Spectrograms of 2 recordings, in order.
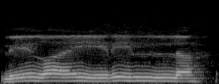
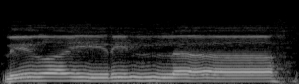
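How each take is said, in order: First: The final vowel is cut short at the stop. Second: The final vowel is held long before stopping. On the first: The speaker calls it wrong. "Jangan pula kita berhenti li ghairillah. Itu tak betul eh" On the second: The speaker calls it right. "sekurang-kurangnya dua, empat ataupun enam harakat"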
